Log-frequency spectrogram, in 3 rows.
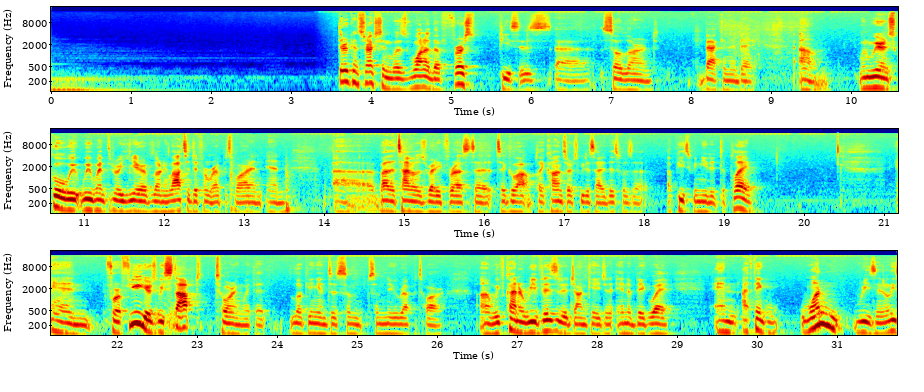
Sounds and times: Speech: 0:03.6 - 0:19.5, 0:21.2 - 0:31.7.

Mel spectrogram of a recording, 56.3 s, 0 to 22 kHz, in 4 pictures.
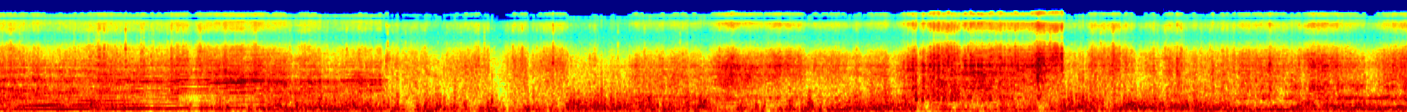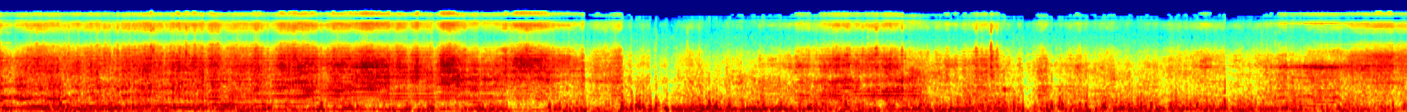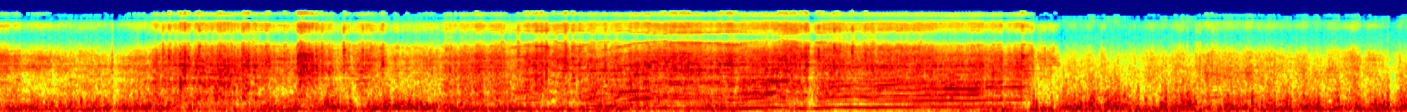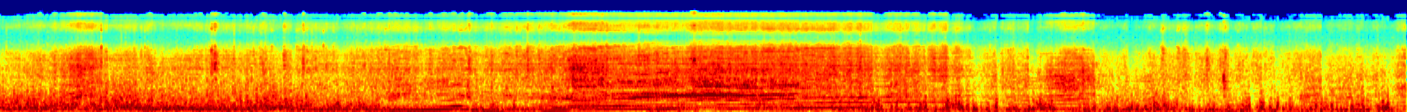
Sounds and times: Outside, rural or natural: 0:00.0 - 0:56.2
Race car, auto racing: 0:00.0 - 0:56.2.

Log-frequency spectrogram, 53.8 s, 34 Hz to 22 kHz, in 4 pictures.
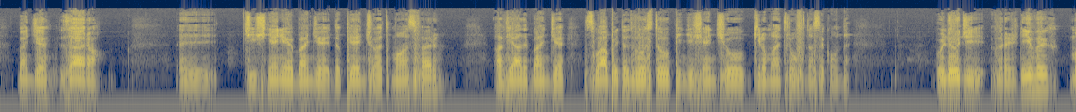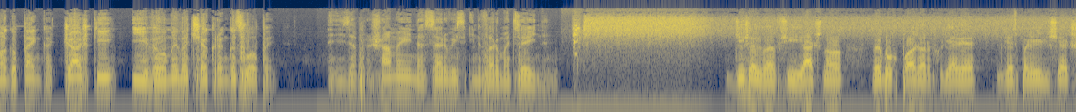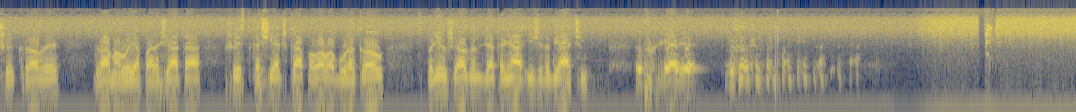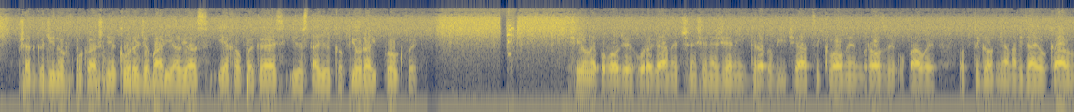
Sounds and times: Speech: 0:00.2 - 0:01.3, 0:02.2 - 0:05.6, 0:06.2 - 0:10.6, 0:11.2 - 0:16.9, 0:17.5 - 0:20.4, 0:22.6 - 0:37.1, 0:40.6 - 0:45.6, 0:47.4 - 0:53.7.

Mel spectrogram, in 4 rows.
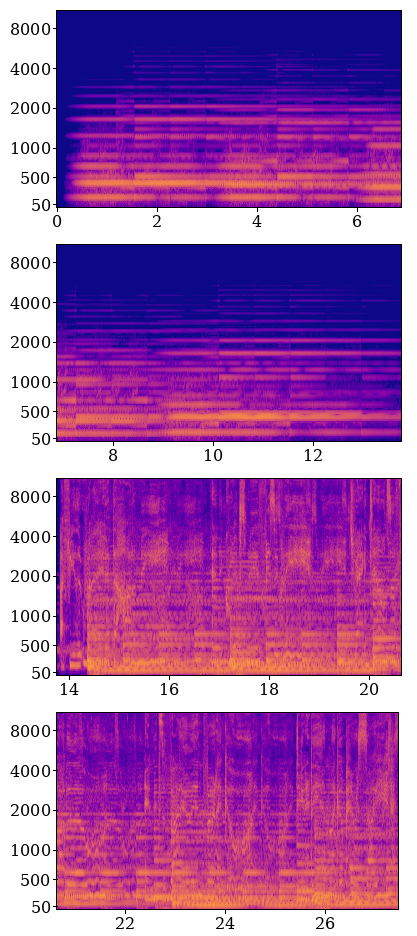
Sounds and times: Music: 0:00.2 - 0:27.4.

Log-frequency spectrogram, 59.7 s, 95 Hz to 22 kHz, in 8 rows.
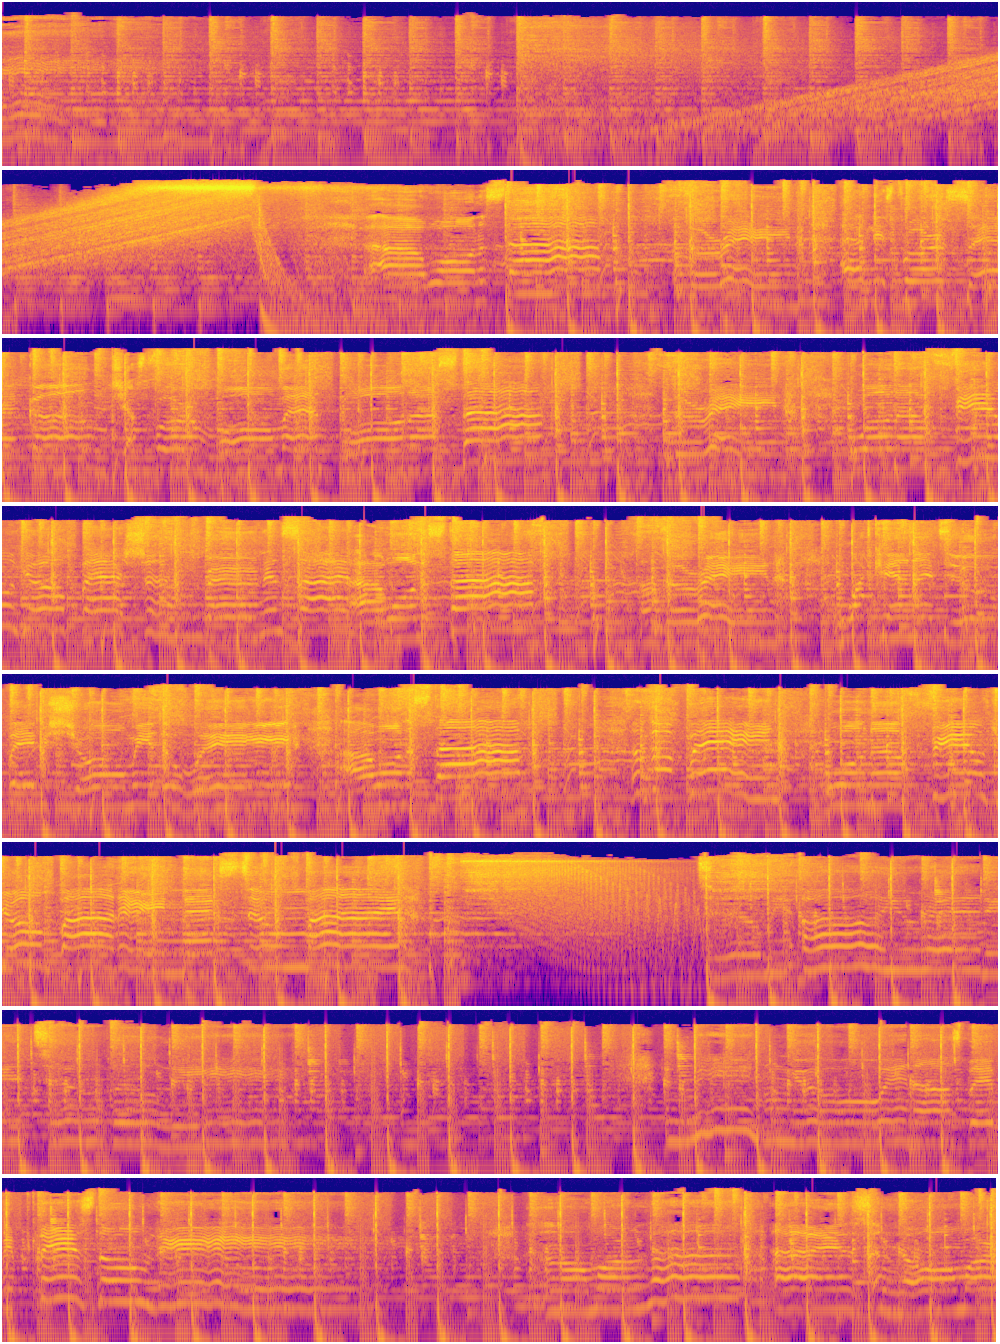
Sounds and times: Music: 0:00.0 - 0:59.7.

